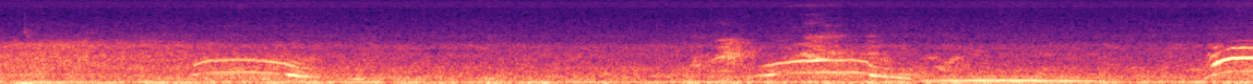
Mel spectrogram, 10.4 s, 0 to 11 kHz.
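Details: Two male cats in a fight trade drawn-out wailing yowls: rising-then-falling tonal cries near 2 s, again around 6.5 s, and another starting at the end, over a steady low hum.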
